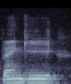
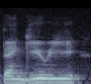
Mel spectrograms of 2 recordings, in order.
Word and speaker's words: Bangui: Yeah, so I think, like most South Africans, I couldn't pronounce the name Bangui. It's pronounced Bangui. I'd pronounced it Bangui.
